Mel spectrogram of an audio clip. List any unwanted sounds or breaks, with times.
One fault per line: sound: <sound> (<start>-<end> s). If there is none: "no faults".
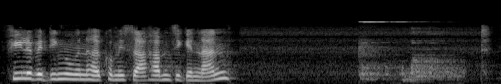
sound: squeak (3.6-4.7 s)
